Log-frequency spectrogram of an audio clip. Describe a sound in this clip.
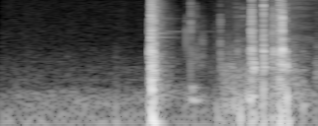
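A rifle fires a single sharp shot close by.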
